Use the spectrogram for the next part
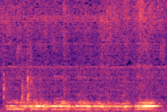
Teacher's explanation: Or. In fact, of all the English vowels, it's the one that is most reliably rounded.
